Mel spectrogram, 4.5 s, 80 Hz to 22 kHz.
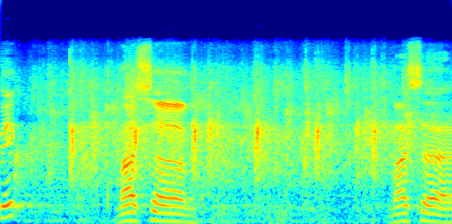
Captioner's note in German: Beifall bei der CDU, dem BÜNDNIS 90/DIE GRÜNEN und der LINKEN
